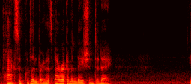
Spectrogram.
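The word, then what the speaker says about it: Quedlinburg: guys play board games quacks of quitlinberg that's how you pronounce that name quacks of quidlinberg that's my recommendation today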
